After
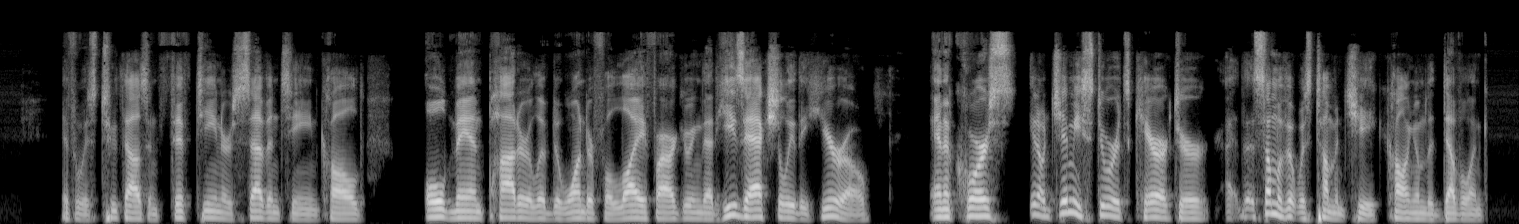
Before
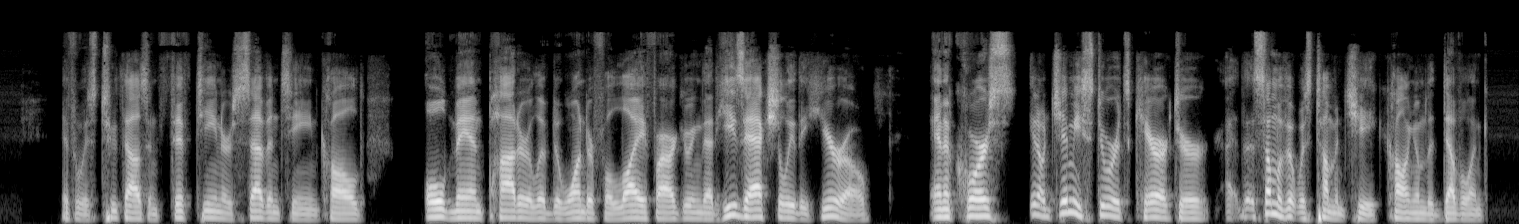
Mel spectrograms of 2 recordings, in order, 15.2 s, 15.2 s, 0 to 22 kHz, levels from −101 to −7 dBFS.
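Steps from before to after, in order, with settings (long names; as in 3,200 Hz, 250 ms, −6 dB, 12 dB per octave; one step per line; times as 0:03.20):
high-shelf EQ 3,100 Hz +8.5 dB
level −6.5 dB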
